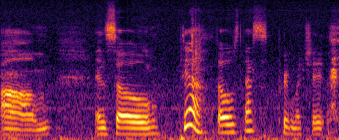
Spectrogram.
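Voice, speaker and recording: Over noticeable background noise, a woman talks fairly slowly with fairly even intonation and a fairly low pitch. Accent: American. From Arizona. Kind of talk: casual chat. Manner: casual, filler-heavy.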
